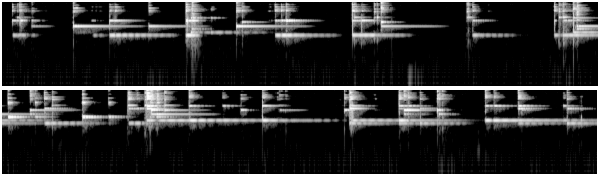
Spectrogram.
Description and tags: Wanted to make a beautiful newage synth pad with spacious windchimes.
Recorded with a Sony IC recorder, cleaned up using Edison in Fl Studio.
newage, relaxing, sony-ic-recorder, windchime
